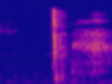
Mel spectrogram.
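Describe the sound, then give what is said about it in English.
Dog alarm device notification going off: a sharp click, then a faint, high electronic tone that holds briefly. “more notifications. Okay, I get it. That's the dog alarm. It's going off.”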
